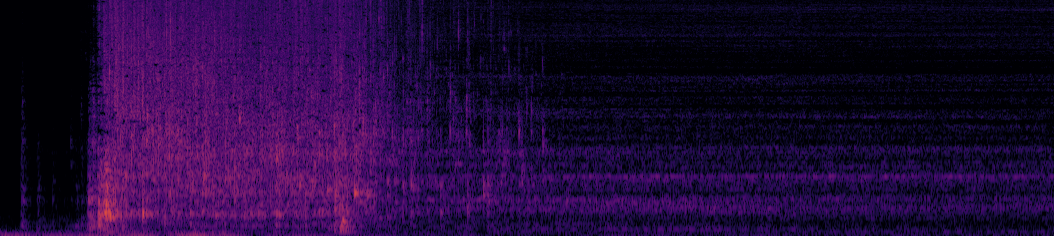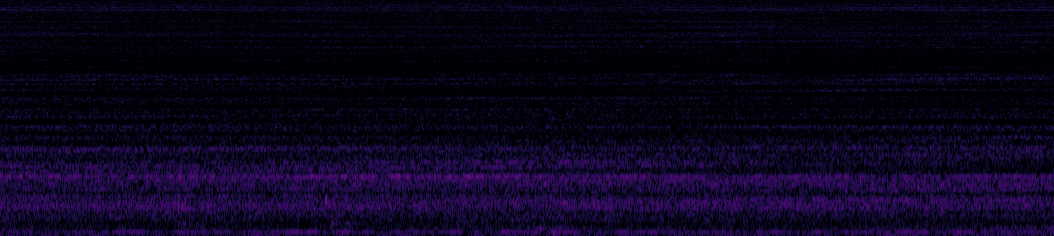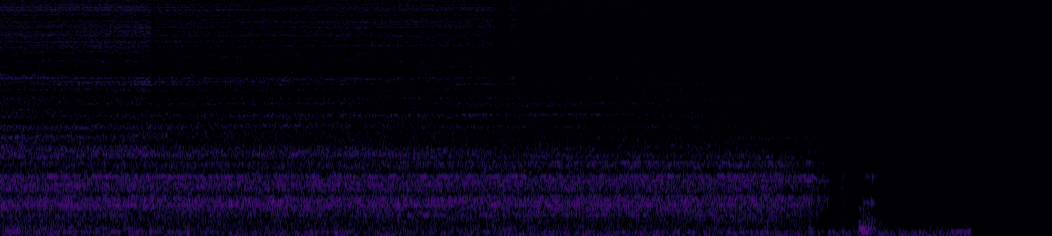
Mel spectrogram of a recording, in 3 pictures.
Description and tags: Toilet Flush Refill
FLUSH, REFILL, TOILET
